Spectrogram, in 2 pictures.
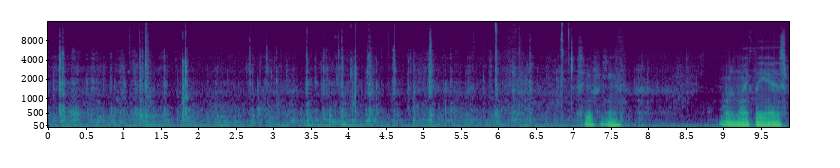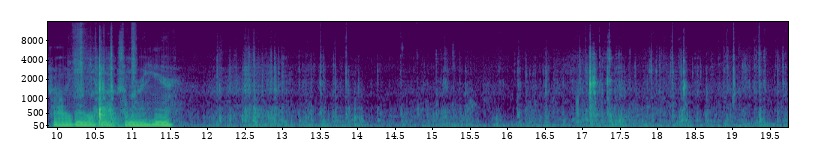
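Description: Plastic-coated wires rustle and click as they are handled.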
